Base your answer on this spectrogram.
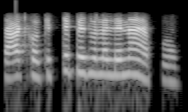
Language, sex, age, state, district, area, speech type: Urdu, female, 18-30, Bihar, Saharsa, rural, conversation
